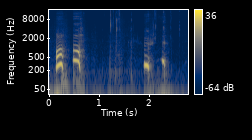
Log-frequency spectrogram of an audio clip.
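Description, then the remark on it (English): Faint chewing by a man: soft clicky, crunchy bites in a loose rhythm, broken up by a few short, loud voiced grunts or murmurs with no clear words. “He's chewing on his stupid thing.”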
